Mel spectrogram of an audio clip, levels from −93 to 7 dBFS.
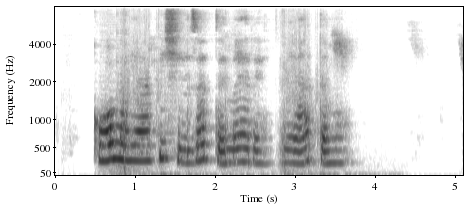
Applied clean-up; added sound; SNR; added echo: neural separator model SepFormer DNS4.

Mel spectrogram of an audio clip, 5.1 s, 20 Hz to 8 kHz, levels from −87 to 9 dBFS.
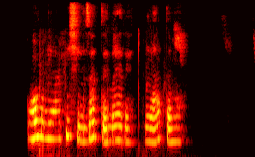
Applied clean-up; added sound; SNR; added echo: neural mask model DeepFilterNet 3.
